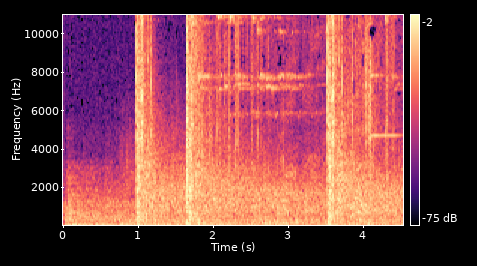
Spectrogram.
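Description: Rifle shots crack loudly.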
